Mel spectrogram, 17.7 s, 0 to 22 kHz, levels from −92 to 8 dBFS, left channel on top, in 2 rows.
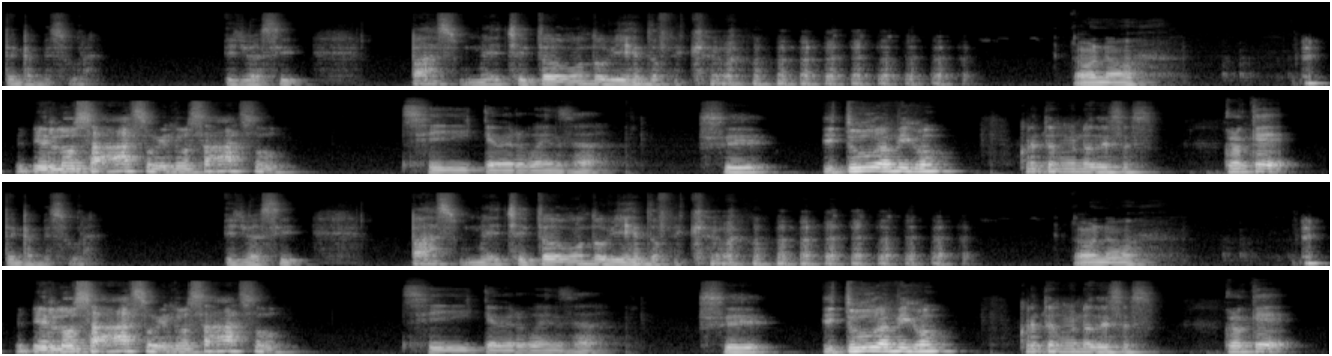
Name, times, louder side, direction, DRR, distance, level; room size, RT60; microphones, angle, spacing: voice 1, 0.0-0.6 1.5-2.0 2.7-6.3 8.7-10.8 13.5-14.0 14.3-15.2 15.7-16.5, right 1 dB, 20° right, 0.7 m, -21 dB
voice 2, 7.2-7.7 11.6-12.9 17.0-17.4, left 1 dB, 25° left, 0.8 m, -22 dB
9.1 x 3.4 x 3.4 m
head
